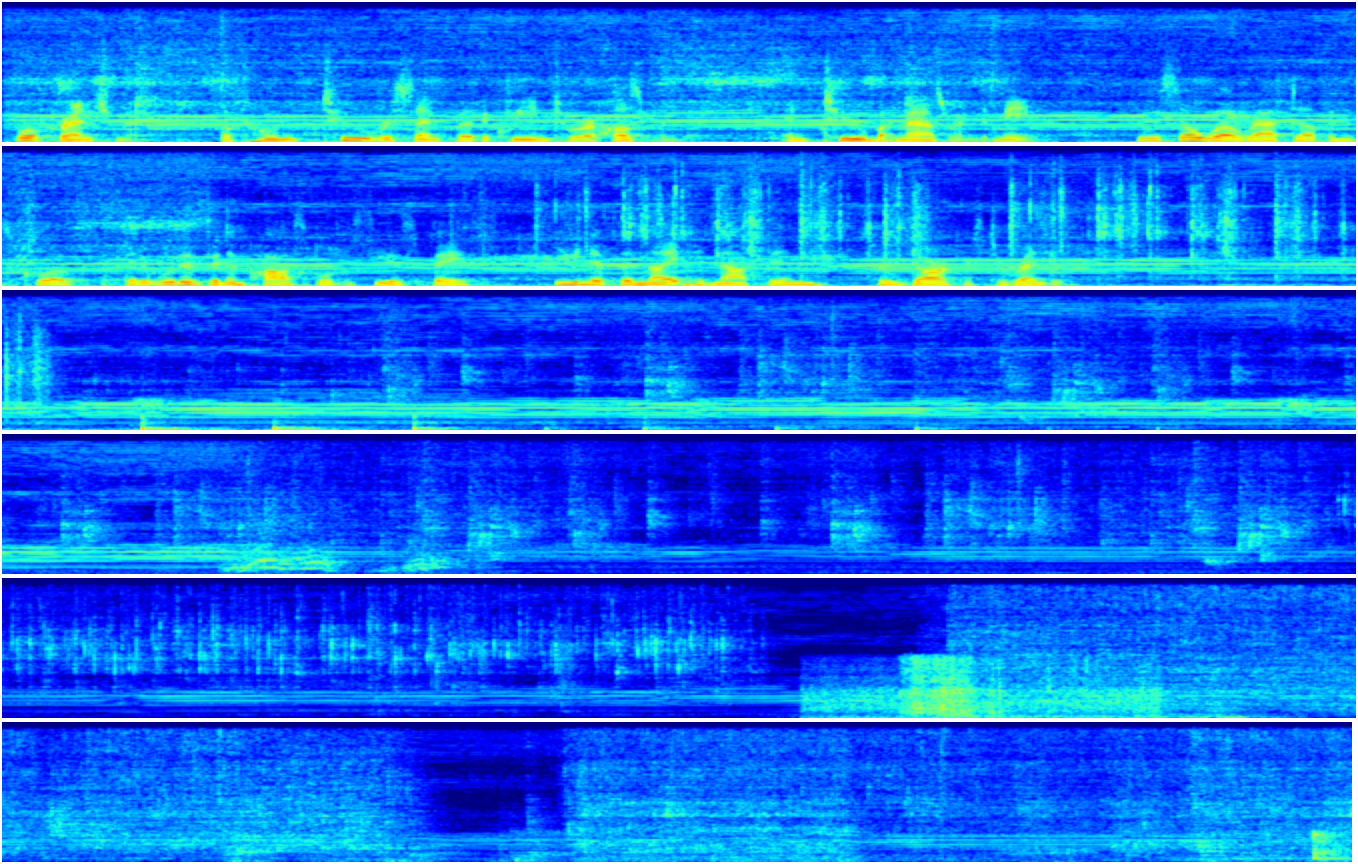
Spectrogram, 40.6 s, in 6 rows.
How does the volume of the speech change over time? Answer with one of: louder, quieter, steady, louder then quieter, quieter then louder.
steady.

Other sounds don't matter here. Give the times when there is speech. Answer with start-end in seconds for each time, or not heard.
0.1-12.1.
